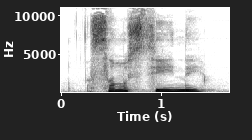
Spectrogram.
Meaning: 1. independent (not politically subordinate) 2. independent, self-reliant, standalone (operating separately without external support or direction)
- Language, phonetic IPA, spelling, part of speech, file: Ukrainian, [sɐmoˈsʲtʲii̯nei̯], самостійний, adjective, Uk-самостійний.ogg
